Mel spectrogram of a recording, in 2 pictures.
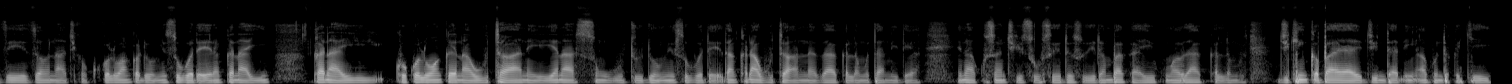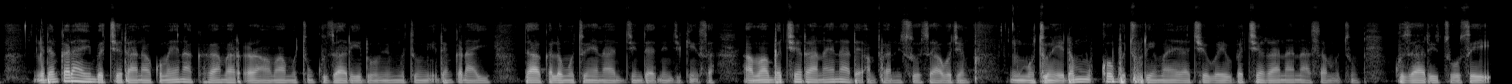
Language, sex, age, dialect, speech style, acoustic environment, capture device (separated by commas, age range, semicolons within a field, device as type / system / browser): Hausa, male, 18-24, Nigeria - Kano, happy, people talking; nature, mobile / Linux / Chrome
